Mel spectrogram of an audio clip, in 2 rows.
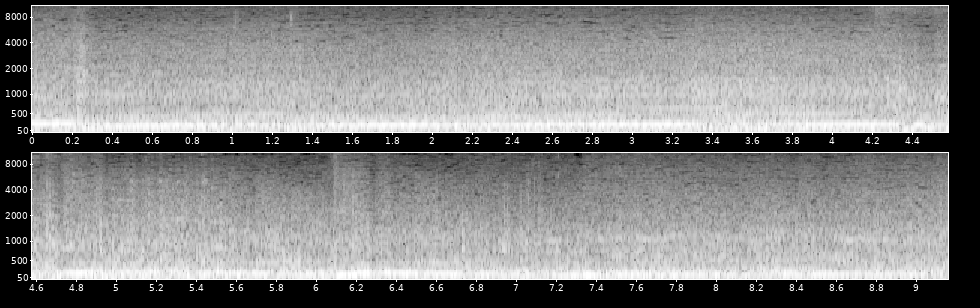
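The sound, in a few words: race car accelerating and shifting gears in PS4 racing video game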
